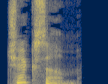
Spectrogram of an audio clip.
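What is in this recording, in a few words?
"checksum", British English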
